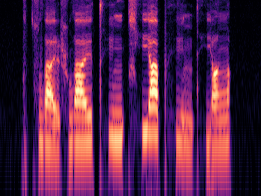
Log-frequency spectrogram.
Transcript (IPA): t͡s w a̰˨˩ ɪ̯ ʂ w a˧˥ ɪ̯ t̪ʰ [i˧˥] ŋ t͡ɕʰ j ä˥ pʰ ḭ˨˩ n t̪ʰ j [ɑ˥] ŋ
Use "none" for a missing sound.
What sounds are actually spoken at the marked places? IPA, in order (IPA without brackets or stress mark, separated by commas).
i˧˥, ɑ˦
